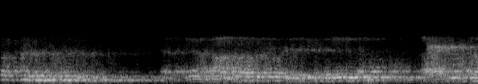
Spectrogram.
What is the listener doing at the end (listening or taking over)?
listening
